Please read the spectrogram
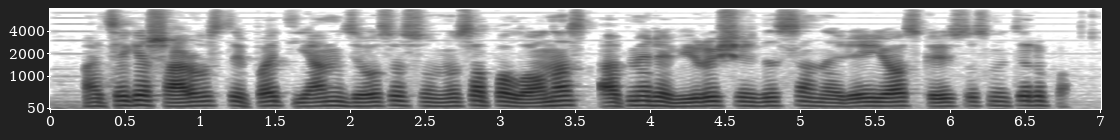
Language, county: Lithuanian, Šiauliai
